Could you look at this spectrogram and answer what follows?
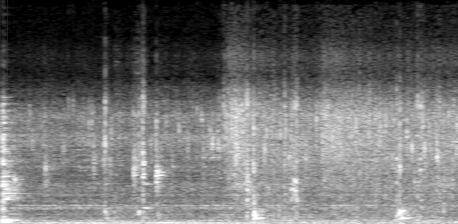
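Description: Garlic frying for pancit in a restaurant kitchen: a steady loud sizzle with scraping stirring over it, continuous throughout, no voices.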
